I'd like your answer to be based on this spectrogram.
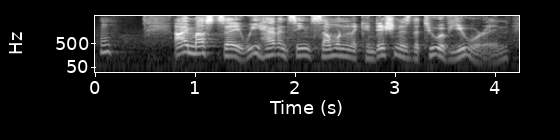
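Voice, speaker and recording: A man's voice: on the high side, sing-song, fairly quick, sharp tone, husky, full character voice. An actor playing a formal, puzzled, politely inquisitive male hospital nurse in a radio drama. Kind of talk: radio horror drama acting.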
